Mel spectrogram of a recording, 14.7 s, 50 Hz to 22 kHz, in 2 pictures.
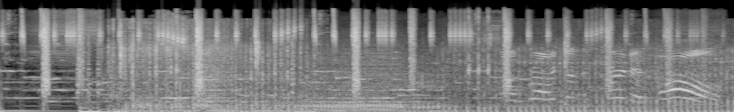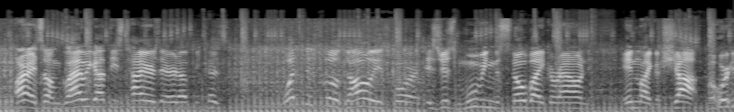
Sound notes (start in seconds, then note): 1.4 engine revving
